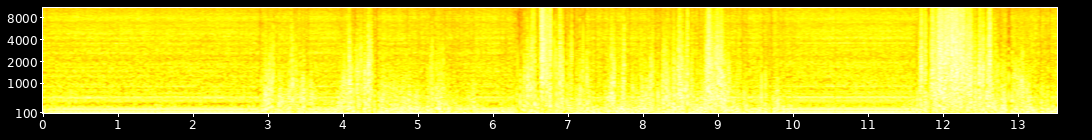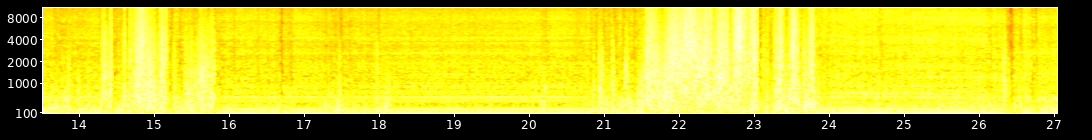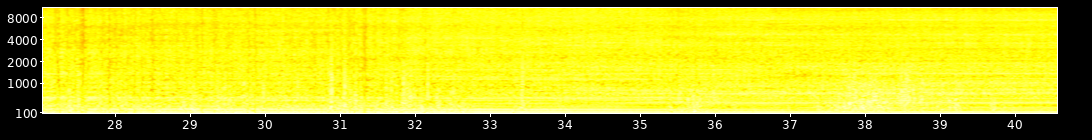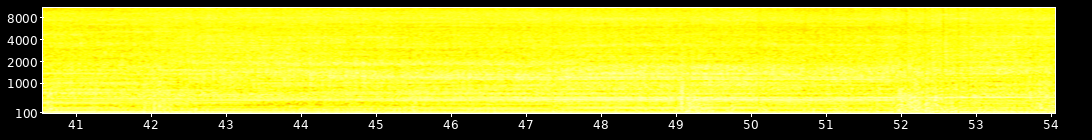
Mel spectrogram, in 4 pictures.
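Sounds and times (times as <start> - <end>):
diesel generator humming: 0.0 - 54.0
wind buffeting microphone: 0.0 - 54.0.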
